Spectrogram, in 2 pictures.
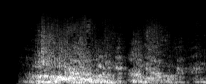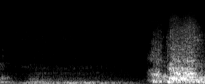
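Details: Lion roaring: two long, deep, rough bursts, then a quieter rumbling pause and a third loud roar starting.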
